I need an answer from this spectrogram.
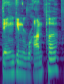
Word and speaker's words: Danganronpa: of the game as Dangan Rona cuz that's like the closest I could get to pronouncing it like uh like the original Japanese pronunciation.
